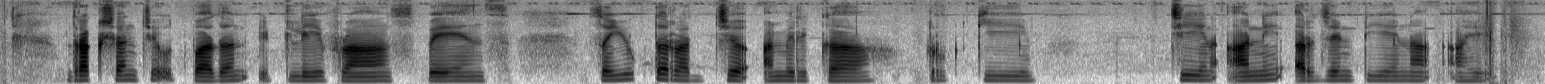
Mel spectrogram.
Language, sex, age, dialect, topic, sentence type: Marathi, male, 31-35, Northern Konkan, agriculture, statement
